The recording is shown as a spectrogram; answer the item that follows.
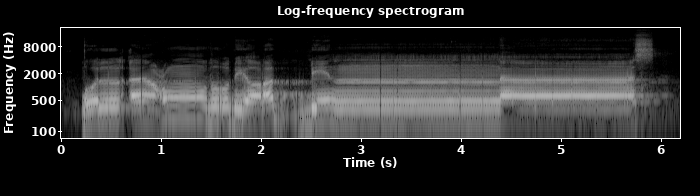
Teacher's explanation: ketika ada nun bertasydid wajib gunnah, ditahan dulu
